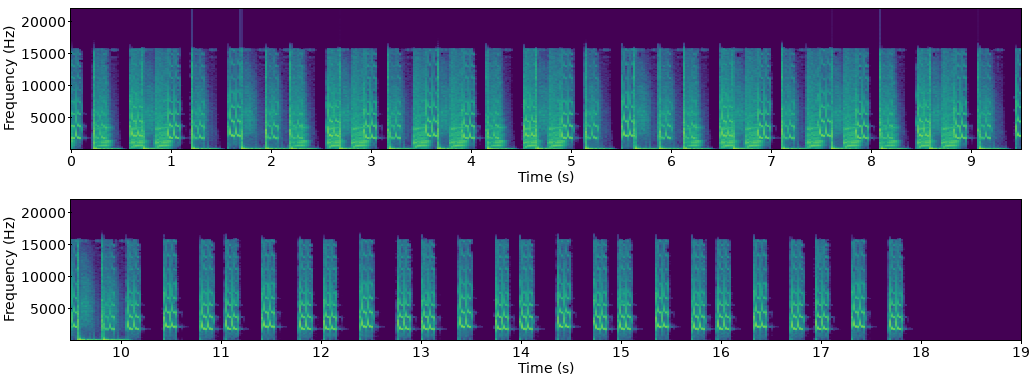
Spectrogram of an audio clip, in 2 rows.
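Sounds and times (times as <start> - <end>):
heavy bass kick drum: 0.0 - 10.0
high squeaky electronic sound: 0.0 - 11.2.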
